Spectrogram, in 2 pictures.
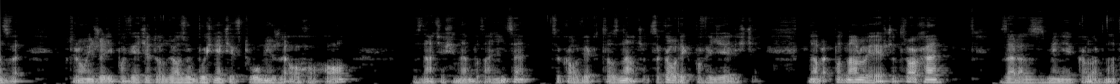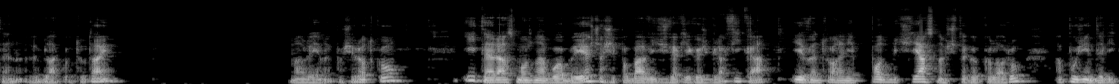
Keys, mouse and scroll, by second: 0.6 click, 2.1-10.1 drag, 11.1 click, 12.2-18.4 drag, 19.6-20.9 drag, 21.5 click.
